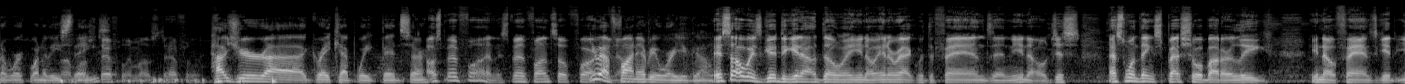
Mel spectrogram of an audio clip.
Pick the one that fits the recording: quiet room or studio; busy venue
busy venue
